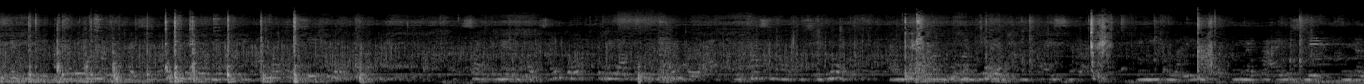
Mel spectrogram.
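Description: A metal spoon scrapes and clicks against a pan.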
